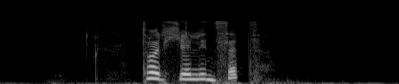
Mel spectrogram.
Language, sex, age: Norwegian, female, 59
